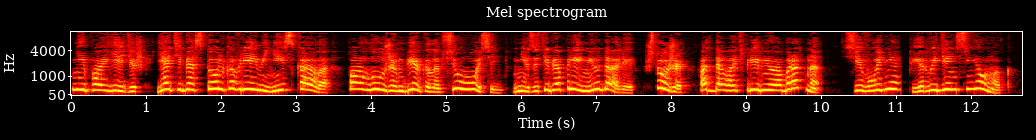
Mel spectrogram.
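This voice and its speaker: Storybook: woman voicing a bossy young woman, loud and commanding. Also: sits high, big pitch swings, voice pushed up, full character voice. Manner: brisk, scolding, commanding.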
